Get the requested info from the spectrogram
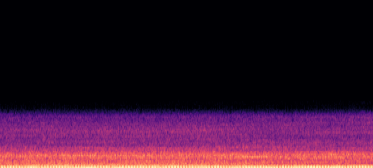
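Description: Honda CBR sport bike's engine idling steadily.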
